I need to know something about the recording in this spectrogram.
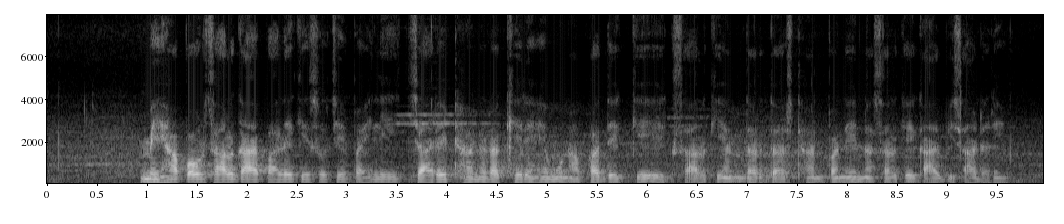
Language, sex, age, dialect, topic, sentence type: Chhattisgarhi, male, 18-24, Western/Budati/Khatahi, agriculture, statement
